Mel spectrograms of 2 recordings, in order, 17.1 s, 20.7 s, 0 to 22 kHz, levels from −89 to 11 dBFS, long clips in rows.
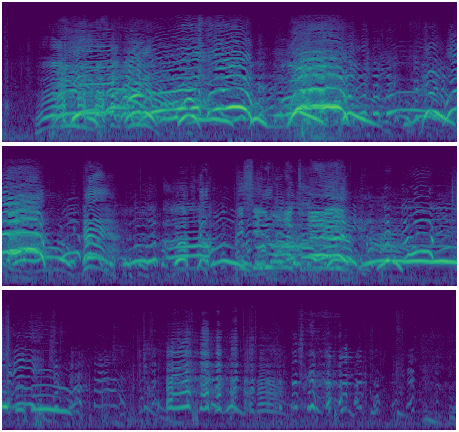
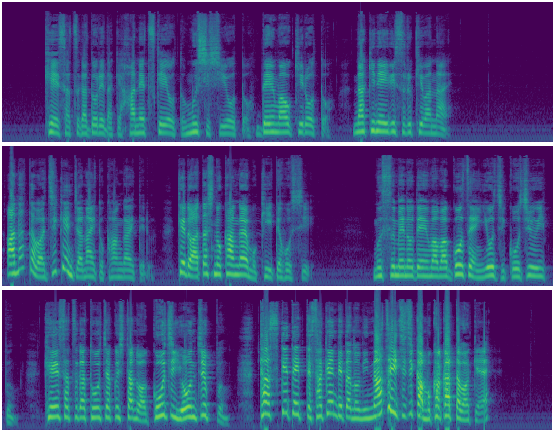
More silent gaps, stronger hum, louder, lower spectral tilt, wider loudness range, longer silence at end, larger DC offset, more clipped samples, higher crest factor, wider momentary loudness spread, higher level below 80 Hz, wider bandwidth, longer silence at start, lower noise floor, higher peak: neither; second, none vs 50 Hz at -65 dBFS; second, -23 LUFS vs -15 LUFS; second, -0.5 dB/octave vs -3 dB/octave; first, 21 LU vs 11 LU; first, 1.35 s vs 0.8 s; neither; second, under 0.1% vs 0.3%; about the same, 16 dB vs 16 dB; first, 21 LU vs 18 LU; second, -72 dBFS vs -56 dBFS; second, 15 kHz vs 17.5 kHz; about the same, 0.45 s vs 0.55 s; second, -58 dBFS vs -63 dBFS; second, -8 dBFS vs 0 dBFS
